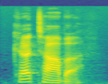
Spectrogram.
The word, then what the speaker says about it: Catawba: Catawba. Yeah. – You cheated. You looked that up. – No, I mean, that's what it looks like to me. Catawba.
